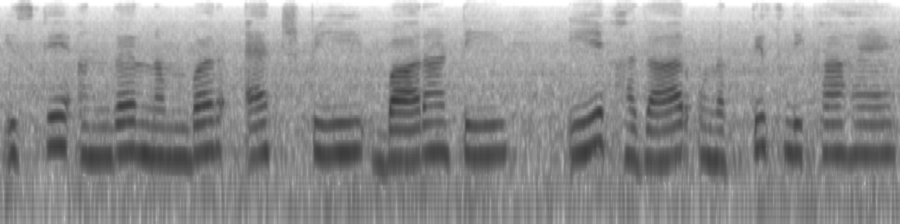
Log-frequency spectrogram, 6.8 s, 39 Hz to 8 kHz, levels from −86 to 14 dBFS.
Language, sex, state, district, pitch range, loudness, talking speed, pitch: Hindi, female, Punjab, Fazilka, 195-215 Hz, -18 LUFS, 100 wpm, 210 Hz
